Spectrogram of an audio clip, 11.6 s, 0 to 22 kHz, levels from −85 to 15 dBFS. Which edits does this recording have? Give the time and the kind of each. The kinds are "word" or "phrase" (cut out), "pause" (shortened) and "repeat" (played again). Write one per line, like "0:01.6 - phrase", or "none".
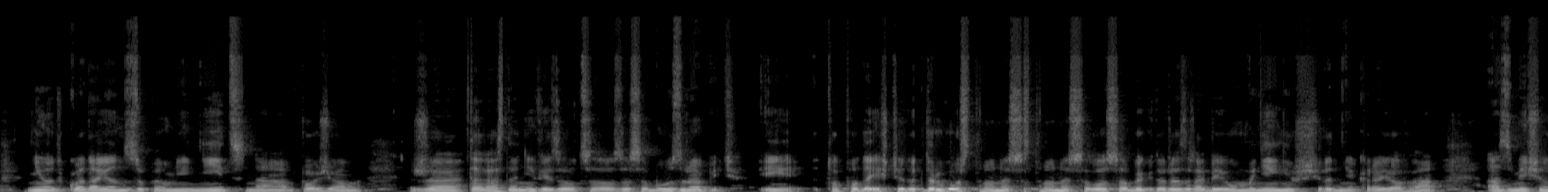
0:01.0 - word
0:02.2 - phrase
0:05.6 - pause
0:06.9 - phrase
0:07.7 - repeat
